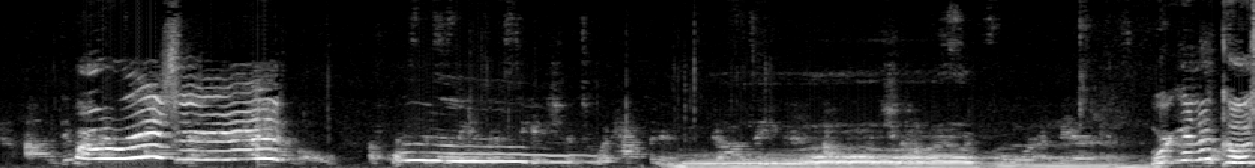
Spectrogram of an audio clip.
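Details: Khaleesi, a female Siberian Husky, talks indoors because she wants to go for a walk. Her wavering, yodel-like vocal phrases rise and fall. A lower, steadier droning voice follows in the middle. A woman's speech is also heard.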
